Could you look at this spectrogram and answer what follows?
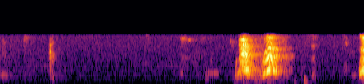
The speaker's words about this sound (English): I got dogs too. Yeah, they always see people go by my house and they start barking.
